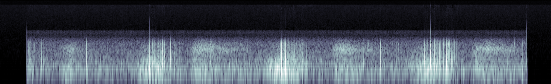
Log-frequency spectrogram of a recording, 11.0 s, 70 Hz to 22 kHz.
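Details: Teaching recording for a lung consolidation syndrome (pneumonia) in the resolution stage: harsh, loud bronchial breathing with scattered crackling pops, moist rales and late inspiratory crackles, about 20 breaths a minute.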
